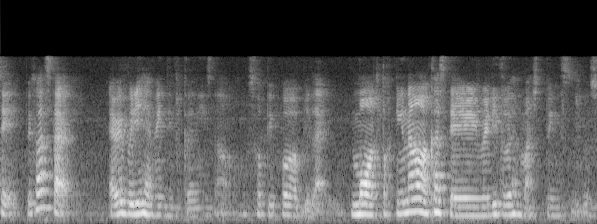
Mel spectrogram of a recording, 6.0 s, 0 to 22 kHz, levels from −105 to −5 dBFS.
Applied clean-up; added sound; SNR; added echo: none; none; none; none.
